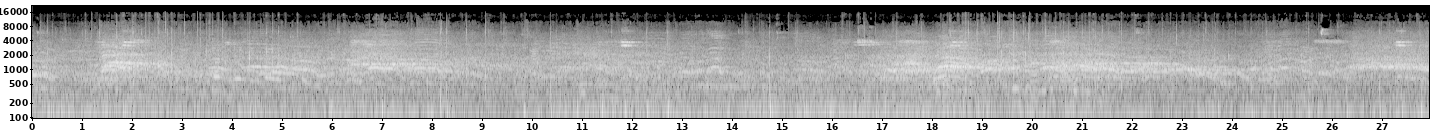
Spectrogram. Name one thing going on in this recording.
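Girls shout and cheer across a large echoing hall.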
